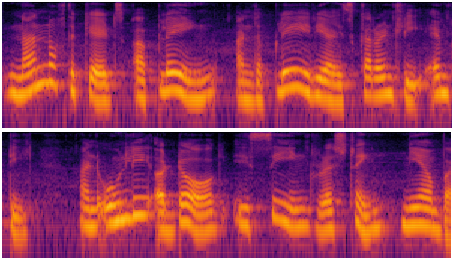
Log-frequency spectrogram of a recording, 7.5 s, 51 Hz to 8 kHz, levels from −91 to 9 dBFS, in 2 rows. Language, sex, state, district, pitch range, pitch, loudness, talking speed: English, female, Karnataka, Bangalore, 160-215 Hz, 190 Hz, -16 LUFS, 170 wpm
